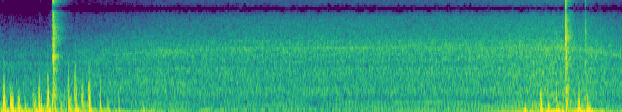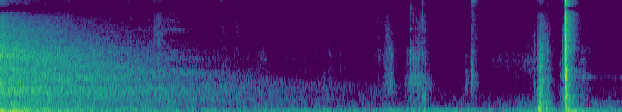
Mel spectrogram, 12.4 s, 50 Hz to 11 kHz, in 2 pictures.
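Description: A Sanyo 16-inch oscillating fan, model EF-16SP-3, runs with a steady broadband whir and a thin high whine, fading away after several seconds, with a few sharp clicks at the start, middle and end.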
